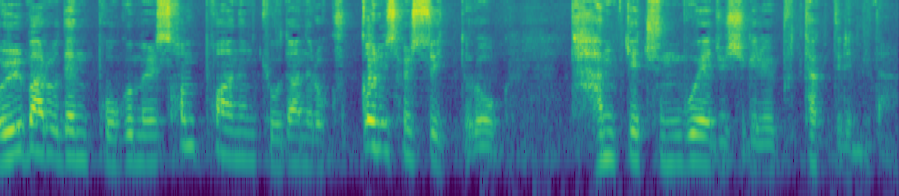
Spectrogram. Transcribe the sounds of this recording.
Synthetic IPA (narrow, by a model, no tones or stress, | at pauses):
oɭbaɾodwe̞npoɡɯmɯɭsʰʌmpʰoɦanɯnkjodanɯɾoku̥k̚k͈ʌɲisʰʌɭs͈uit̚t͈oɾok̚ | tahɯmk͈e̞t͡ɕuŋbuɦe̞d͡ʑuɕʰiɡiɾɯɭpu̥tʰak̚t͈ɯɾimɲida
